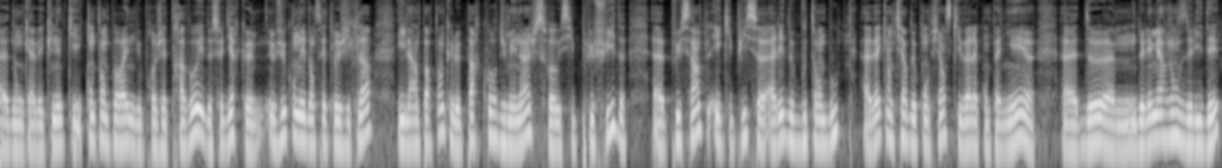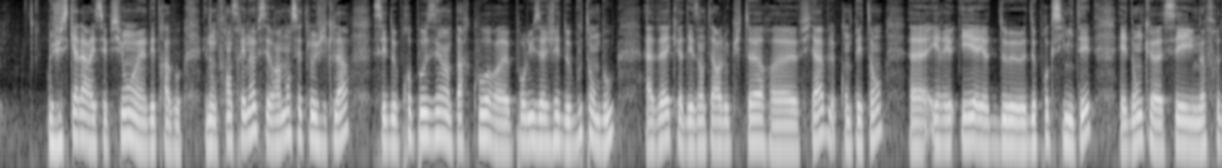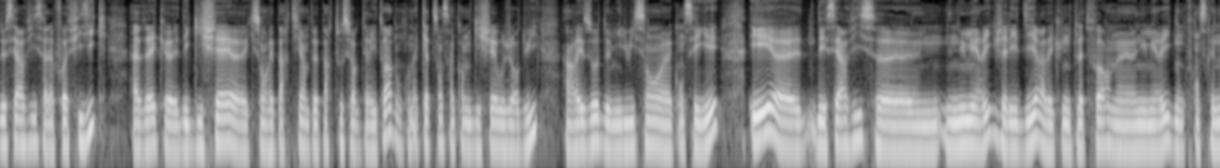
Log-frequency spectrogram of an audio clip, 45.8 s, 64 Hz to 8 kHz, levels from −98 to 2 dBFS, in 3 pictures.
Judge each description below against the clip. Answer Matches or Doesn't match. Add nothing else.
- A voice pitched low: Matches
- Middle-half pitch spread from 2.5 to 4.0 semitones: Matches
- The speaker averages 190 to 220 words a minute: Doesn't match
